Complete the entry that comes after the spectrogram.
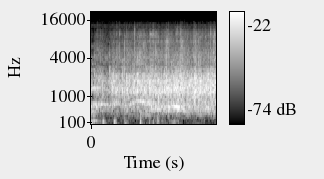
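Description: A crowd breaks into a round of applause, dense steady clapping filling the whole stretch at an even, moderate loudness with no voices standing out.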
